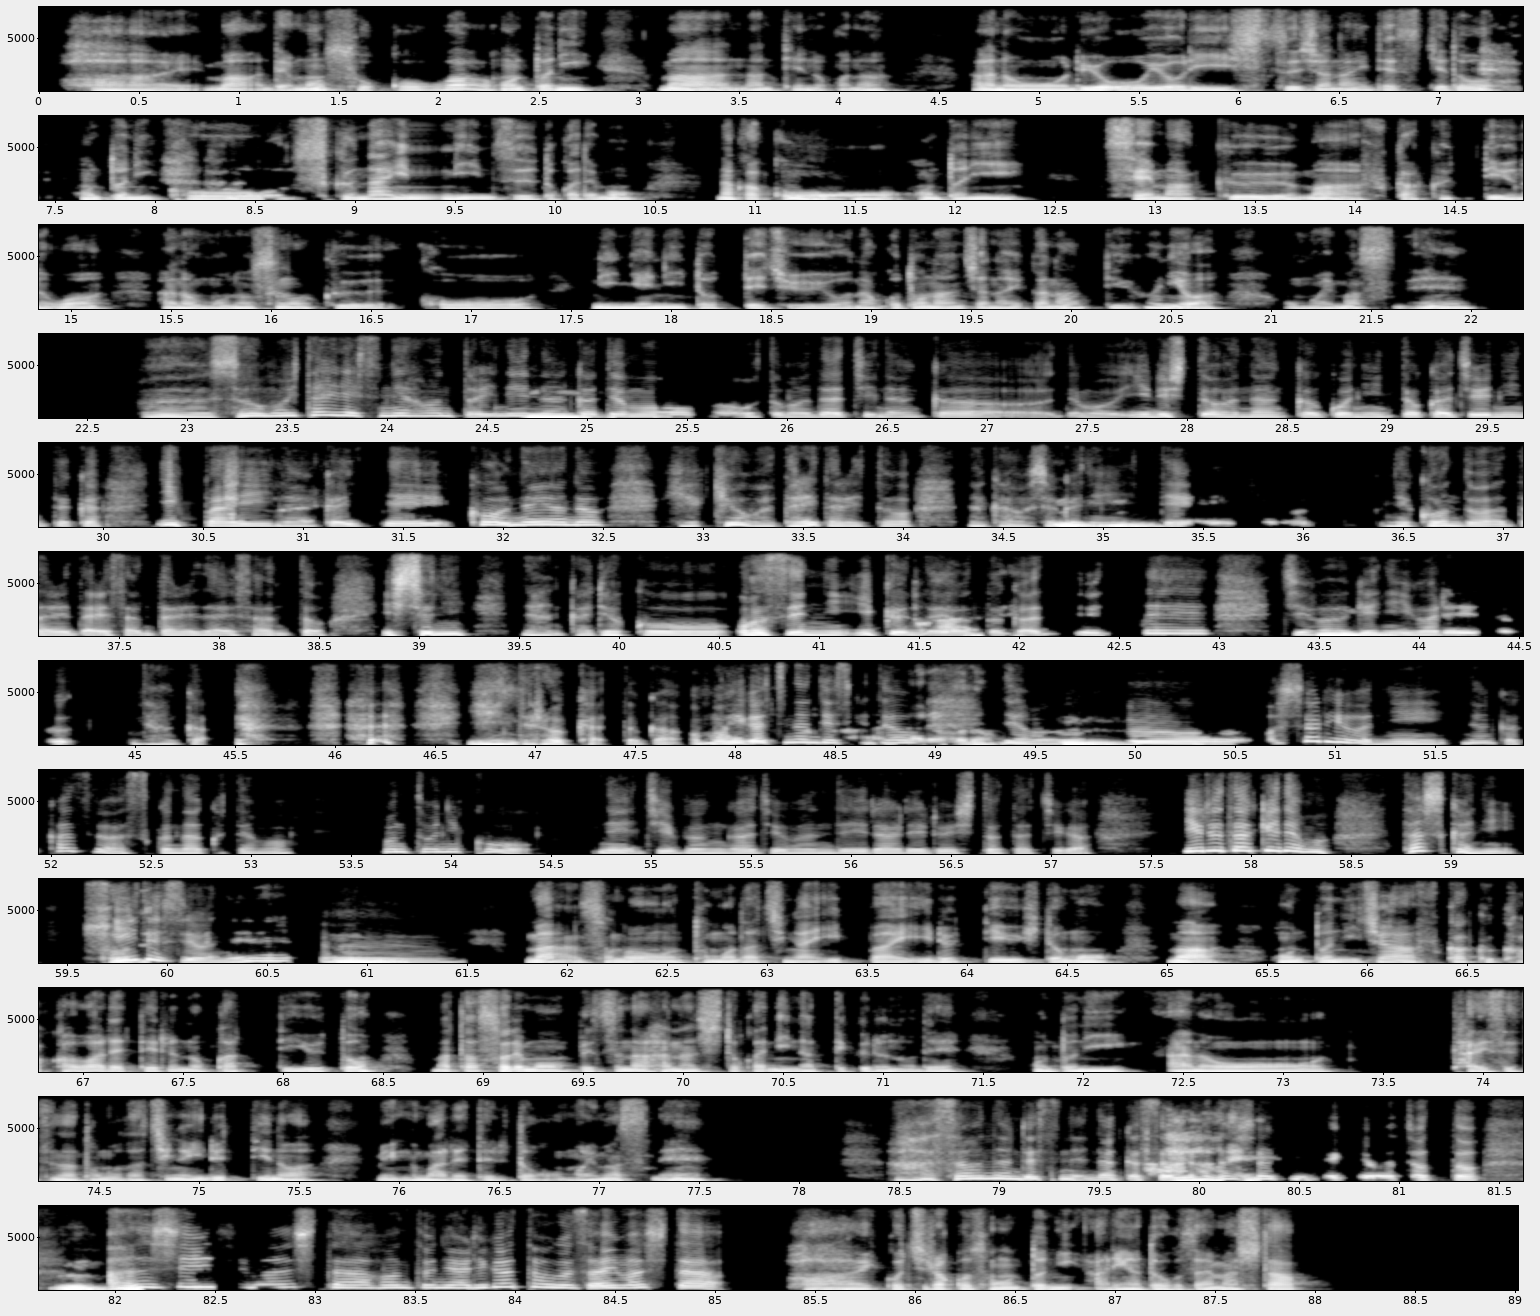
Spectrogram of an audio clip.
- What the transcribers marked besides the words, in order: laugh; chuckle; unintelligible speech
- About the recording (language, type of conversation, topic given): Japanese, advice, グループの中で自分の居場所が見つからないとき、どうすれば馴染めますか？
